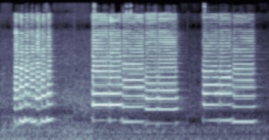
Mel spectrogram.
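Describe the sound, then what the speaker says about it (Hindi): Three-trumpet air pressure horn fitted to a heavy truck sounding loudly up close in three long blasts separated by short gaps, its pitch stepping between the trumpets in a bright, chord-like tone. "देखो हॉर्न है इसमें, अभी बजाते हैं।"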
